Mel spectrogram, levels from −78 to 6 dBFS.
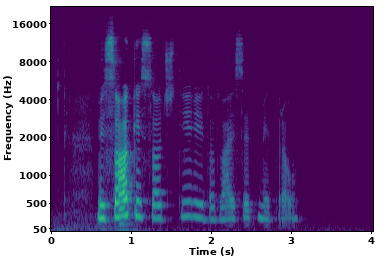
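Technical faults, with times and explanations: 0.93–1.43 s, zipper noise: a fast ticking rides on the speech as its level drops by about 15 dB, applied in unsmoothed 2 dB steps roughly fifteen times a second.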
